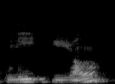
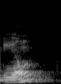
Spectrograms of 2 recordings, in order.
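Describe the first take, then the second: First: "lion" split into two syllables, li-on; diaeresis on lion. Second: "lion" in one syllable, lyon; synaeresis on lion. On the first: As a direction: stretch "lion" out slowly as two separate vowels, li-on. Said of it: "ce qu'on appelle la diérèse". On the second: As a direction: glide the i quickly into the on of "lion". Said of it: "deux voyelles prononcées en une seule syllabe". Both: Shown as a demonstration.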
